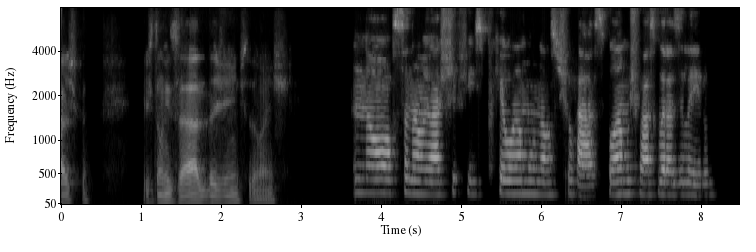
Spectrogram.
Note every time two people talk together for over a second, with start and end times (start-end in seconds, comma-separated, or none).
none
